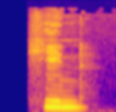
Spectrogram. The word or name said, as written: hin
